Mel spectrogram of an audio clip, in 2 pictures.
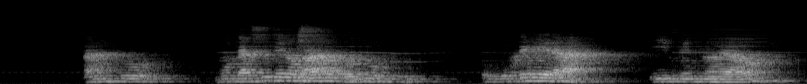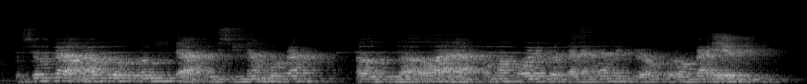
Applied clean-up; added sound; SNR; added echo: neural separator model SepFormer DNS4.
